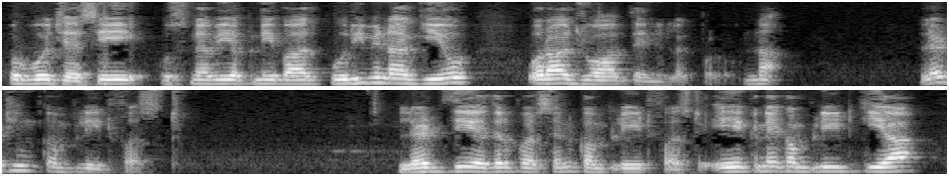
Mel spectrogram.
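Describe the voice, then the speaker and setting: A man's voice: a little high, fairly even intonation, a little slow, darkish tone. A man coaching students for a job interview, explaining step by step, mixing English terms into Hindi and often checking in with "okay?".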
